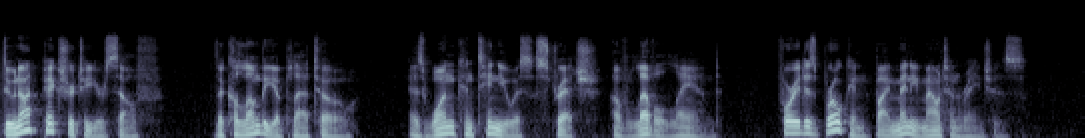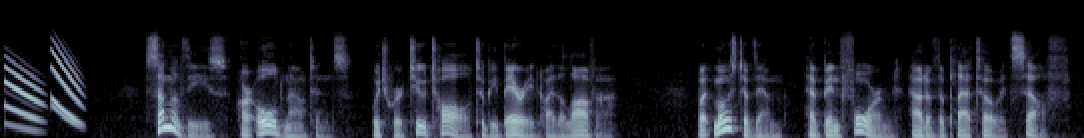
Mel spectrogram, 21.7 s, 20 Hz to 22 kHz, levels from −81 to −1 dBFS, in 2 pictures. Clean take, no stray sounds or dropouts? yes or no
no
